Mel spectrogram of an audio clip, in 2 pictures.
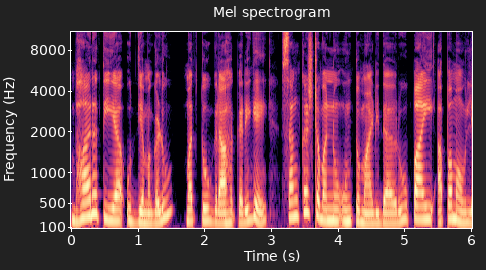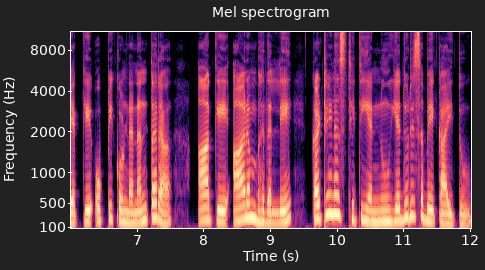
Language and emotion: Kannada, neutral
